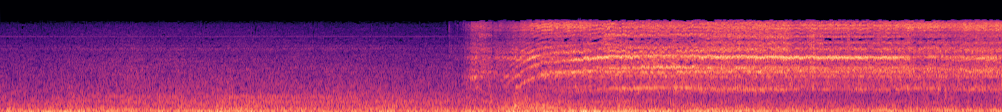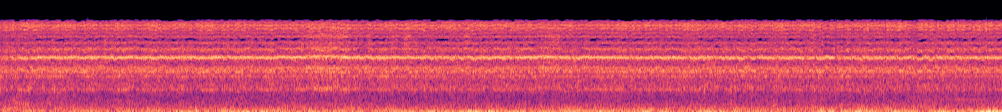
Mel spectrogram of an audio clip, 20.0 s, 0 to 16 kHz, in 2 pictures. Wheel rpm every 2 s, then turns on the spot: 0, 0, 80, 190, 200, 200, 200, 200, 200, 200.
none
